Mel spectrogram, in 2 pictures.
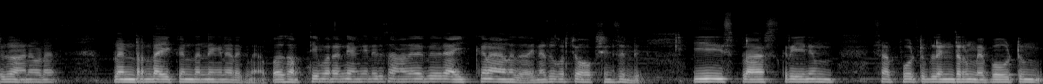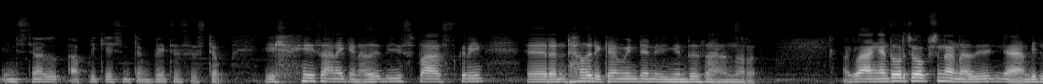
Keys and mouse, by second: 6.0-13.2 drag, 14.7-19.1 drag.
